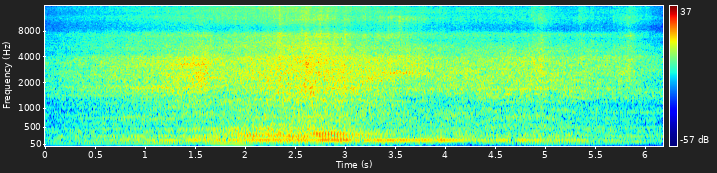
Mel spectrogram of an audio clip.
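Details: Yamaha Aerox 155 scooter, after replacing the worn, 3-year-old stock spark plug to cure backfiring (no error code shown): engine revs up smoothly and eases back down with no popping or backfiring; runs healthy and even.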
